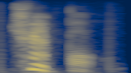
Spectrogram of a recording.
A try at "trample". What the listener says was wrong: Say, all three of you are using kind of a more open A. You can use it, okay? But remember, if you're doing an American accent, particularly a neutral East Coast accent like mine, it's a little bit more closed. So you have to start with am.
